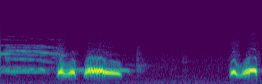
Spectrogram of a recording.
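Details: Decoy spotted dove kept captive to attract wild doves, giving a soft drawn-out note, then a double coo ending in a long sliding-down tone, and a final short phrase after a quiet gap.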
